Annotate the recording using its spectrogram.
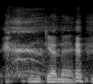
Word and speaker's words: Ngene: Ngene, yes. – So it's Guinea, correct? – Ngene. – Ngene. Okay, there's a silent N there.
